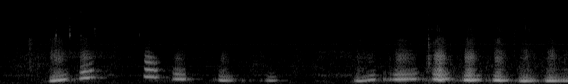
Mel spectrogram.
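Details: Possessive kitten giving a series of short, low, chirping vocal bursts, about a dozen in under six seconds, in two runs separated by a brief pause, indoors.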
